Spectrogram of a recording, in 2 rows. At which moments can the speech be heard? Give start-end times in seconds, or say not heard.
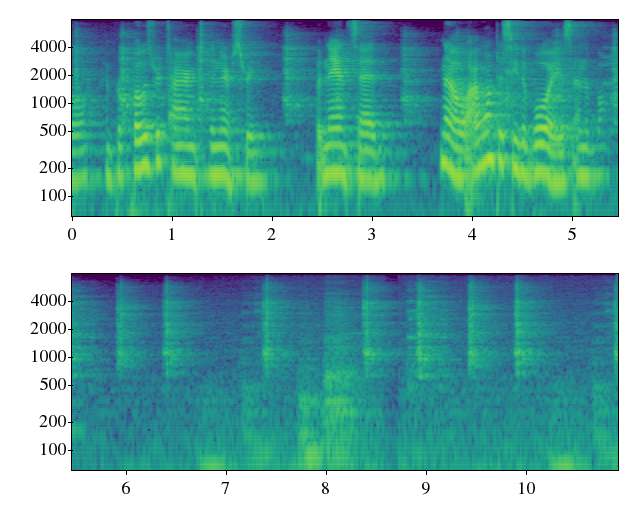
0.0-5.3.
